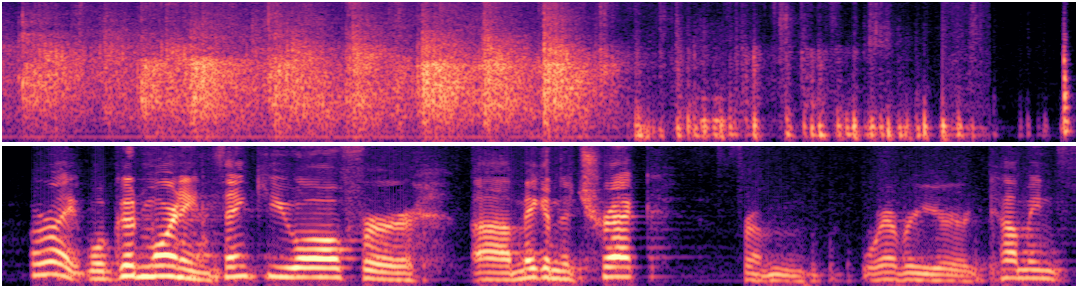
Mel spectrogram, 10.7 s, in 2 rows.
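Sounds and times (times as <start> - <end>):
audience applause welcoming a speaker in Melbourne, Florida: 0.0 - 4.5
speech: 5.6 - 10.7.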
